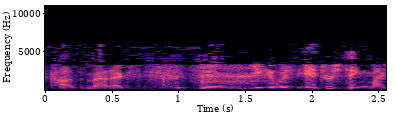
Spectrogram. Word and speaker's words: Cosmedix: Everyone wants to call it Cosmedix, but it is actually pronounced Cosmedix.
